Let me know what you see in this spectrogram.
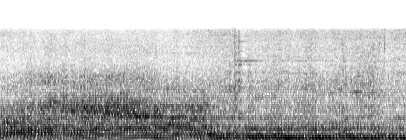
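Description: A motor vehicle engine running and revving, its pitch moving up and down over a steady low hum.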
